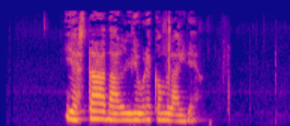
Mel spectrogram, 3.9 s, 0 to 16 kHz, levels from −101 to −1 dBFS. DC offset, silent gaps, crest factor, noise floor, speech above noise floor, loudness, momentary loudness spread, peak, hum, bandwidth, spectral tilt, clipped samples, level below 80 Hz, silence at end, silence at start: under 0.1%; none; 20 dB; -76 dBFS; 52 dB; -25 LUFS; 16 LU; -8 dBFS; none; 11.5 kHz; -4.5 dB/octave; under 0.1%; -74 dBFS; 1.25 s; 0.85 s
